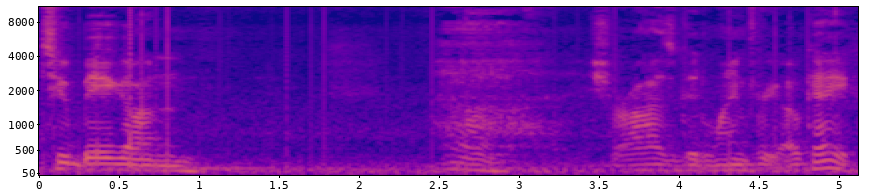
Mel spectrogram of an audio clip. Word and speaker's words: Shiraz: bit spicy wines okay so it's sira or shira okay but it's got a z in the name so i always call it shiraz somebody wants to be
